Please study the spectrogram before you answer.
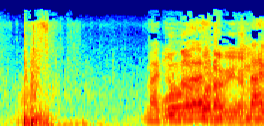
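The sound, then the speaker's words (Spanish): A microphone knocks against the speaker's body: one short, loud thud near the start, then a pause and a woman talking. “Me acabo de golpear yo misma con el micrófono.”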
